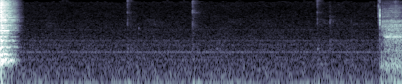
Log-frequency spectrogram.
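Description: A short closed hi-hat drum sample plays once at the start, a single crisp tick. It is followed by a few faint mouse clicks.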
